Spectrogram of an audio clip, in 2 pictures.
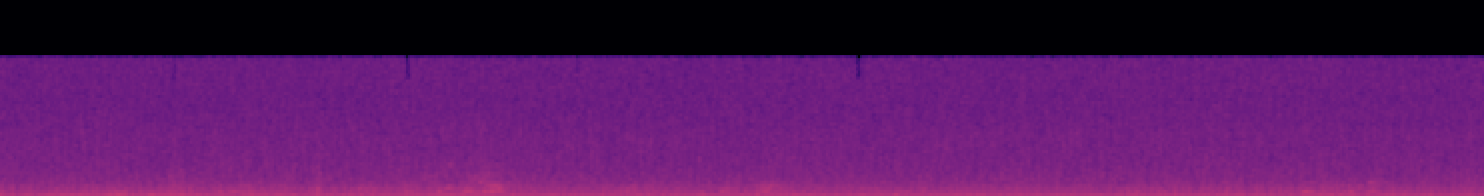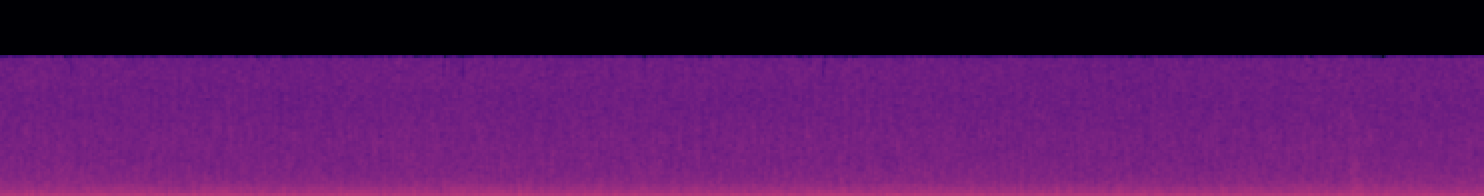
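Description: People talk quietly in a large room.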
